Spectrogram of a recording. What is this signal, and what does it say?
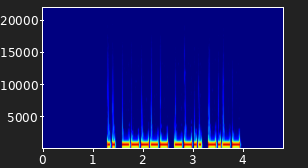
Morse code, heard as a keyed tone, about 25 wpm, 700 Hz. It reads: I0ZY
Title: DXCC-100 Call Signs - 4 Characters - Repeated 3x - 25wpm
